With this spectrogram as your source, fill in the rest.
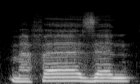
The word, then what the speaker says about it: مفازًا: Za is a light letter, it has fathatain on top of it, it is followed by alif and this alif is silent.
